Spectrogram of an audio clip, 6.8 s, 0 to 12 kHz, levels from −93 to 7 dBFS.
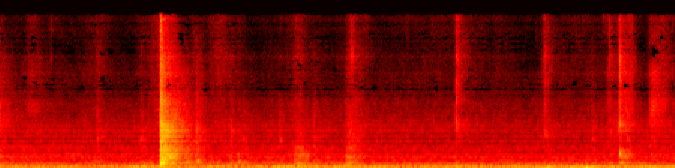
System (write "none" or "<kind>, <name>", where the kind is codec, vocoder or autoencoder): vocoder, Vocos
